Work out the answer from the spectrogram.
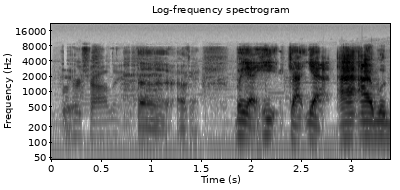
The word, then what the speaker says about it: Mahershala Ali: Um, God, I always mispronounce his name. Uh, Yeah, it, you got it right. it, Mahershala Ali.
